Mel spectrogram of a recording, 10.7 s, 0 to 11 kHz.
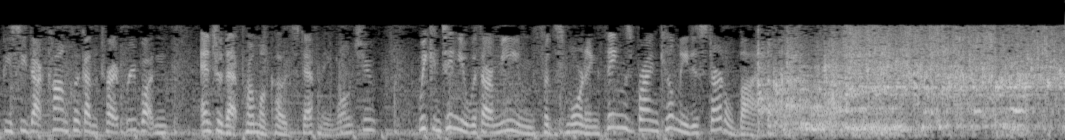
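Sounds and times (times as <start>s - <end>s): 
speech: 0.0s - 9.4s
toilet flushing: 7.6s - 10.6s.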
